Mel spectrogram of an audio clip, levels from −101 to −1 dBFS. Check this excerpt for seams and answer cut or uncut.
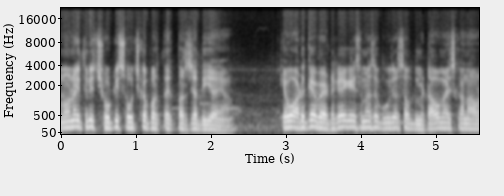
uncut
